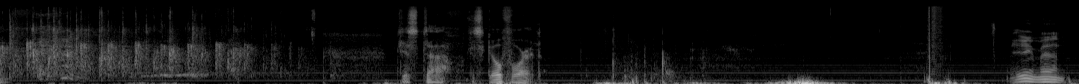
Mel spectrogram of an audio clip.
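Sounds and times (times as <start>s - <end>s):
church congregation giving a welcome clap for a guest speaker: 0.0s - 3.2s
low steady hum: 0.0s - 10.7s
speech: 4.0s - 5.5s, 10.2s - 10.7s.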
